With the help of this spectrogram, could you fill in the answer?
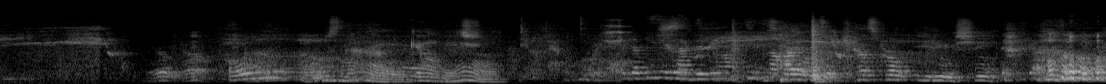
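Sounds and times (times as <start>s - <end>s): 
eagle-owl squeaking: 0.0s - 1.4s, 6.0s - 8.6s
general noise: 0.0s - 11.0s
speech: 7.0s - 11.0s
laughter: 10.0s - 11.0s.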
